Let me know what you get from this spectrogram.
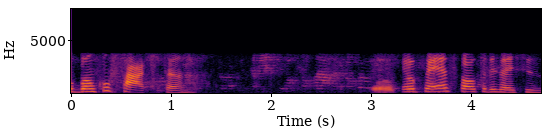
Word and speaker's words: Facta: É, o Facta, ele aparece no aplicativo como Facta Financeiro. O C é mudo. F-A-C-T-A.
